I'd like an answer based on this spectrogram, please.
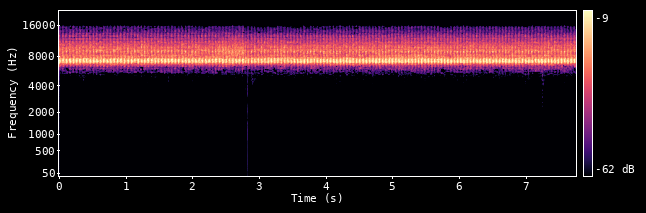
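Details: Grasshoppers in a steady, high-pitched continuous trill, a shrill metallic buzz with a fine rapid pulsing that holds even throughout, no music or other sounds.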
